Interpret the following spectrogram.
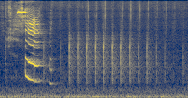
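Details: A Cavalier King Charles Spaniel, half yawning at bedtime, gives a high, wavering whine that slides downward, wanting out of its cage.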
